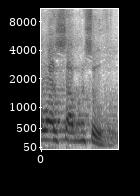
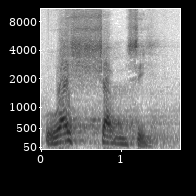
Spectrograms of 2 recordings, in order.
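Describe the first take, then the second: First: The word ends with a u vowel. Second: The word ends with an i vowel. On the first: The speaker calls it wrong. "tak boleh dibaca" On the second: The speaker calls it right. "setiap waw sumpah itu harus baris bawah sesudahnya"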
